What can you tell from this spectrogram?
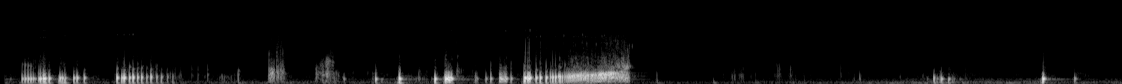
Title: Slushi's stomach growling 2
